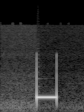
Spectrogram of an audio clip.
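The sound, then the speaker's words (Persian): A telephone busy tone after a call is cut off, a single steady mid-pitched beep lasting about a third of a second, sounding alone, with near silence afterwards. “متاسفانه که تماس شکریه جون، فکر کنم قطع شده و امید که دوباره تماس بگیرن.”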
